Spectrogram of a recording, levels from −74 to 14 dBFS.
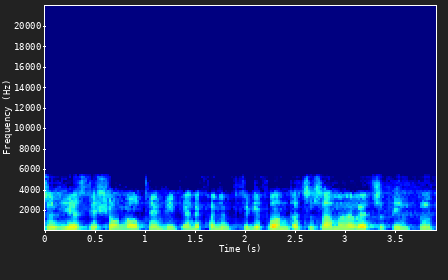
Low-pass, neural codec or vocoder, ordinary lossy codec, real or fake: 5.4 kHz; codec, 32 kHz, 1.9 kbps, SNAC; none; fake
